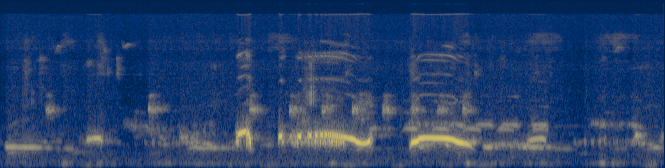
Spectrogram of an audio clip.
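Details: A male Kelantan spotted dove coos repeatedly, calling used to stir lazy doves into answering; low soft notes build into a rolling coo and a long gliding tone, with small taps and a quiet room behind.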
